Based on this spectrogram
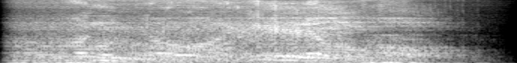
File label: Zombie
